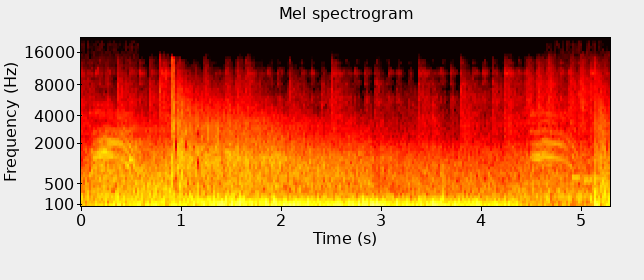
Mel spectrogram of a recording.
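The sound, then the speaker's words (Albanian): Artillery gun salute fired in Green Park, London, for the queen's sapphire jubilee: a couple of sharp reports over a continuous, loud low rumble. “nderimi me armë është bërë në parkun e gjelbër në Londër”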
